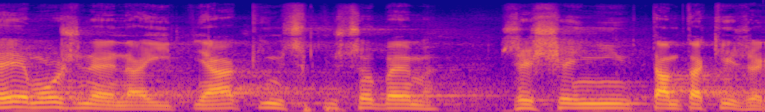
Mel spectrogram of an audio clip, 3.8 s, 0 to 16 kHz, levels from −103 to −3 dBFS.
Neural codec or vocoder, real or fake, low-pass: none; real; 14.4 kHz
